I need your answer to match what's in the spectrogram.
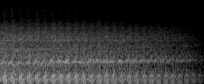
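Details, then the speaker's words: Honda XR650L single-cylinder motorcycle that cranked without starting (no spark) after standing three weeks; after cleaning battery and wiring terminals (12.6 V), it fired right up and runs with an even, healthy thump before cutting off. "i hit the starter switch bike fired right up"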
